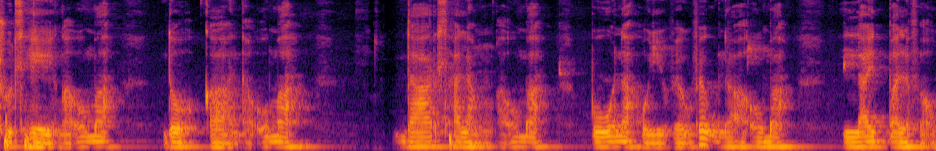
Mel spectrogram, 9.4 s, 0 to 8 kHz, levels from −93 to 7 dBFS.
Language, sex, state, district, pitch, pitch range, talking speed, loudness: Mizo, male, Mizoram, Aizawl, 95 Hz, 90-95 Hz, 155 wpm, -18 LUFS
